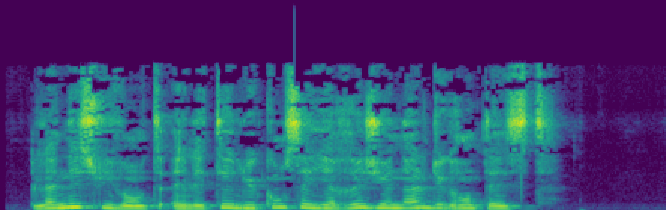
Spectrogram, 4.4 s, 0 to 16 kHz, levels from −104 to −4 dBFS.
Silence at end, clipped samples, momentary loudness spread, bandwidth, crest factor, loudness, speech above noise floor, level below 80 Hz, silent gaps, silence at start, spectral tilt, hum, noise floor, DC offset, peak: 0.75 s; under 0.1%; 10 LU; 11.5 kHz; 22 dB; -19 LUFS; 59 dB; -68 dBFS; none; 0.2 s; -2 dB/octave; none; -80 dBFS; under 0.1%; 0 dBFS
